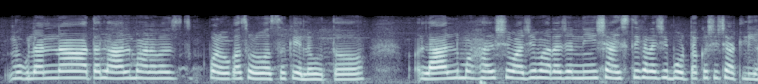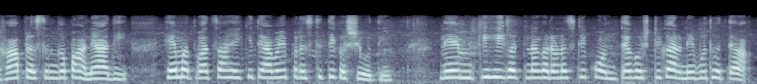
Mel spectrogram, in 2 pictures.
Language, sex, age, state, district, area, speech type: Marathi, female, 30-45, Maharashtra, Sangli, urban, spontaneous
